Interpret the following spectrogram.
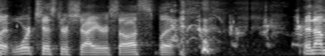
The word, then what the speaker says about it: Worcestershire: guy trying to say have you come across worcestershire sauce yet are you asking me are you talking about video yeah yeah you yeah oh yeah no we have okay well we call it worchestershire sauce but and i'm like man this this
